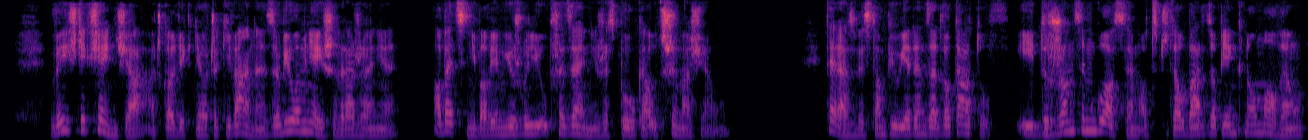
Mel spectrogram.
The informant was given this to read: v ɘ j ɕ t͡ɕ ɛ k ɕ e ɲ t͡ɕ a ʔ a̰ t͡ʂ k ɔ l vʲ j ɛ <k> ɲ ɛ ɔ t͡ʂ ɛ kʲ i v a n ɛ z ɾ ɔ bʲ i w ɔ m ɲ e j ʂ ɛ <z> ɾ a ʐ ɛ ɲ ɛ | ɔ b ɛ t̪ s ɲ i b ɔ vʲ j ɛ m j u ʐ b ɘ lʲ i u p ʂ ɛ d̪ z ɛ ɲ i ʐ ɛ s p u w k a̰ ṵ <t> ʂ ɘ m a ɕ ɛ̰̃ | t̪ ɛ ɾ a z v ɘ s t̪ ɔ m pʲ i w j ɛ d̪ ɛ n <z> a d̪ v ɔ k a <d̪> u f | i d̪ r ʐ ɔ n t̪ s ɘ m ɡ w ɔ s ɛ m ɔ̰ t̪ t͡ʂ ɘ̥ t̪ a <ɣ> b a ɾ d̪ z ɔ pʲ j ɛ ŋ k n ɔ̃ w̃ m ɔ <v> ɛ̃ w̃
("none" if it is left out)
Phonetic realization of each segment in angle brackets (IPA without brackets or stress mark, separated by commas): k, v, t, z, t̪, w, v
